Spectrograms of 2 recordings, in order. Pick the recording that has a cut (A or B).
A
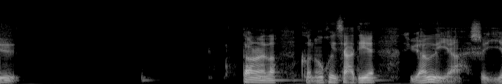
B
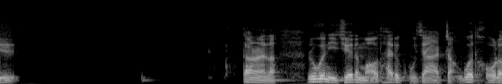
A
